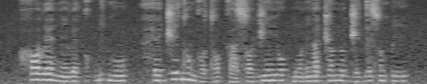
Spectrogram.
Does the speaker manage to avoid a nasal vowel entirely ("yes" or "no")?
no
